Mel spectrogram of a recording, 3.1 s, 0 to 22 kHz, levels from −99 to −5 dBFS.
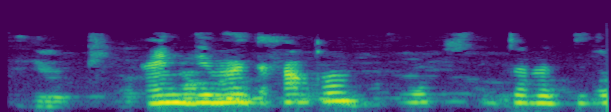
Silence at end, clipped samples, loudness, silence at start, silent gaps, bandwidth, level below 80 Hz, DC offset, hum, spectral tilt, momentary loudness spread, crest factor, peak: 0 s; under 0.1%; -17 LUFS; 0.2 s; none; 7.4 kHz; -64 dBFS; under 0.1%; none; -5.5 dB/octave; 22 LU; 16 dB; -4 dBFS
